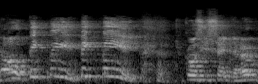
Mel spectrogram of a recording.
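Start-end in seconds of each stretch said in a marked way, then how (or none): 0.0-1.4 high squeaky pleading voice; eager prisoner. Retold or imitated. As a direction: beg like a kid in class. Prisoners begging the guards.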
